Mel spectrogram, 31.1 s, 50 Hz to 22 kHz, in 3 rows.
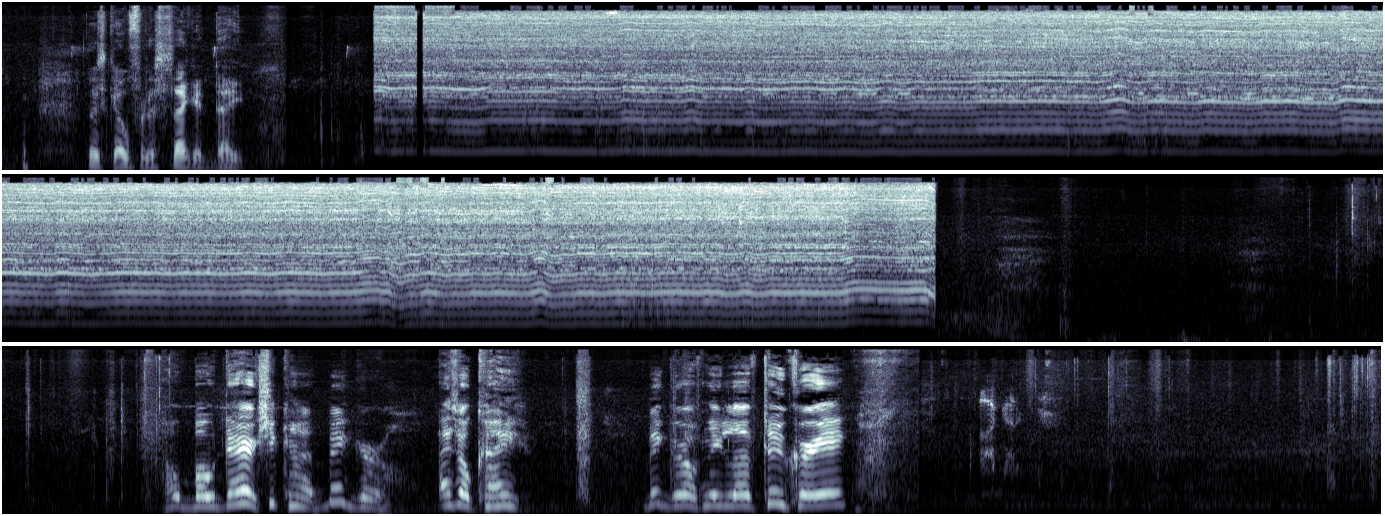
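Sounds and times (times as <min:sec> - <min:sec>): band sawmill whining: 0:02.7 - 0:17.4.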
